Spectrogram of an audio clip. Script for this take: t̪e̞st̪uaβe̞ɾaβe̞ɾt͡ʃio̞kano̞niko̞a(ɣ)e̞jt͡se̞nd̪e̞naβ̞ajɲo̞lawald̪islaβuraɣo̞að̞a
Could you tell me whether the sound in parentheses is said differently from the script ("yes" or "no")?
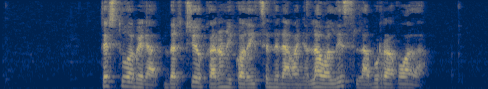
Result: yes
